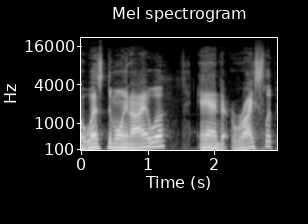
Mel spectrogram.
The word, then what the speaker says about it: Ruislip: West Des Moines, Iowa, and Ruislip, England, which is not the way that looks like it's spelled.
